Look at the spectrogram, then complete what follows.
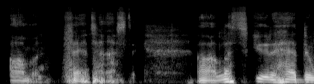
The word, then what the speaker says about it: Eamon: Okay, it's Amon. This guy has a problem the whole time. Even though he hears other people pronounce it Amon. It's Amon. For everybody out there, Amon.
